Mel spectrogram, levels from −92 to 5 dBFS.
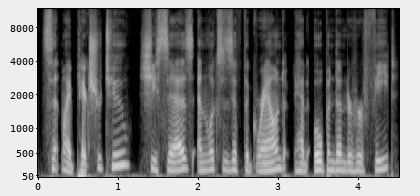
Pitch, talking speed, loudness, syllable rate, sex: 170 Hz, 225 wpm, -20 LUFS, 5.2 syllables/s, male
